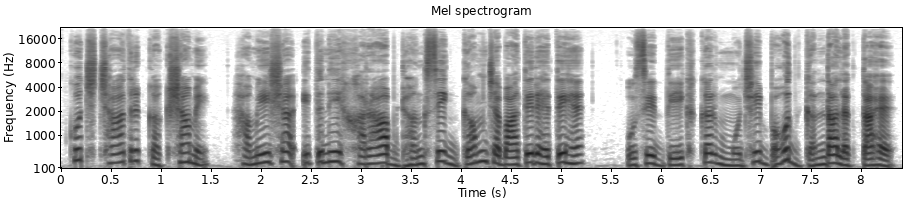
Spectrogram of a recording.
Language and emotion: Hindi, disgusted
